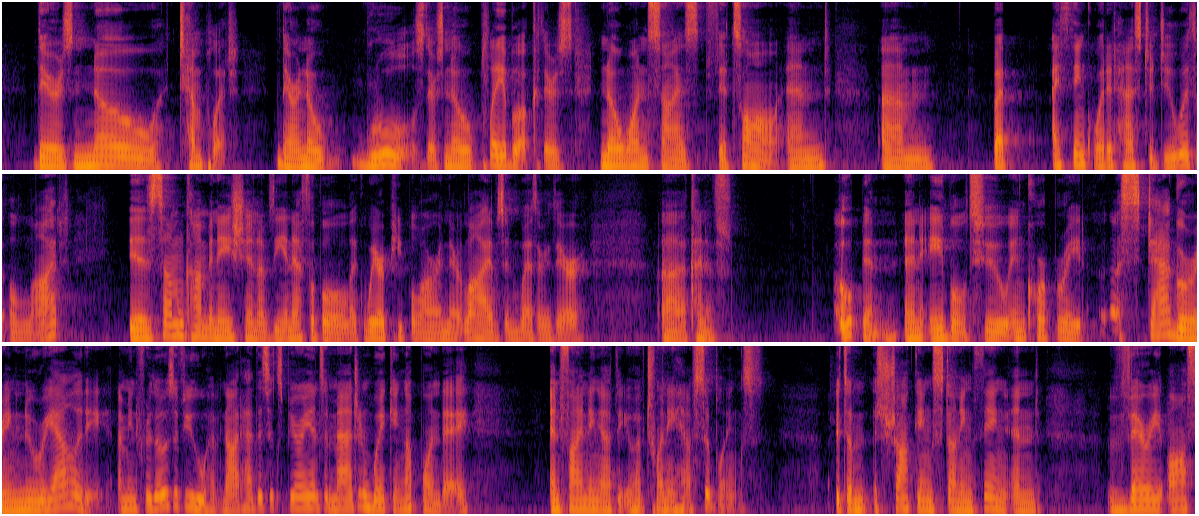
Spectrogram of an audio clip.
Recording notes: Family Secrets Live. Respond to questions from the audience.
